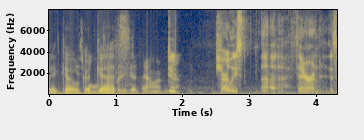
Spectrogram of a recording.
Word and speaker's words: Charlize Theron: dang man wait it goes good guess dude Charlize Theron is how it's actually pronounced I knows because she did an episode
